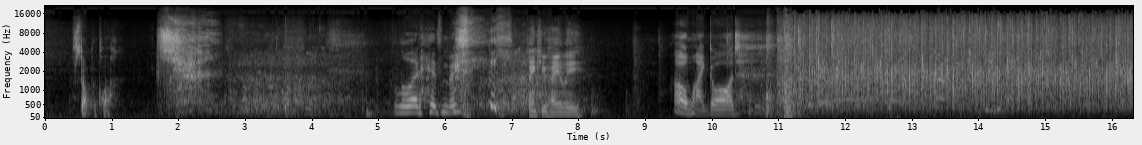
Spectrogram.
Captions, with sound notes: I've stopped the clock. - (EXHALES, CHUCKLES) Lord have mercy. (LAUGHS) - Thank you, Hayley. - Oh my God. (CHEERING, APPLAUSE)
